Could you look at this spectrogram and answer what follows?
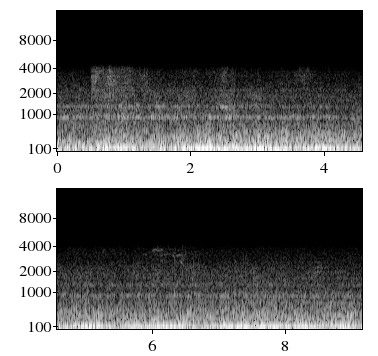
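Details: Low, steady engine rumble with a constant droning hum throughout, like passing road or boat traffic, and no clear animal calls.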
